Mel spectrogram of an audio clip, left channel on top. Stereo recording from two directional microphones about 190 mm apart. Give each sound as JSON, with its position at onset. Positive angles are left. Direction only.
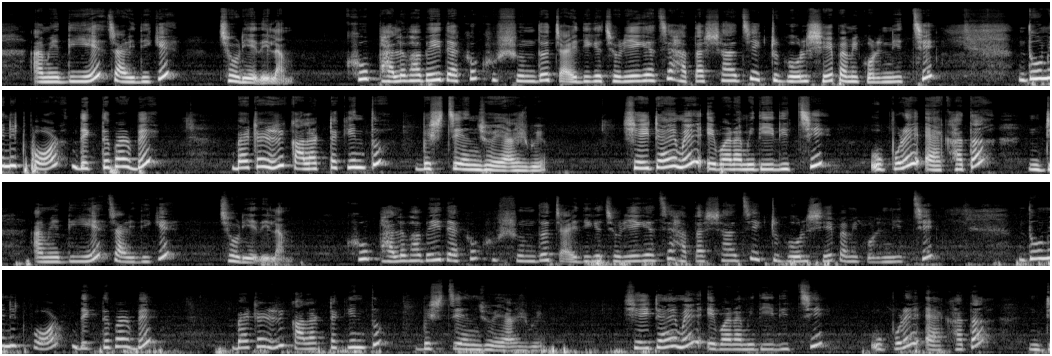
{"t": 0.0, "sound": "speech", "side_deg": 40}
{"t": 20.7, "sound": "speech", "side_deg": 30}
